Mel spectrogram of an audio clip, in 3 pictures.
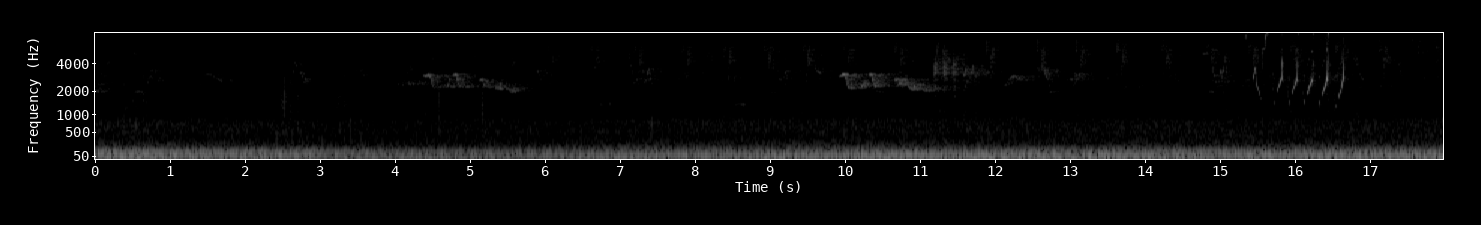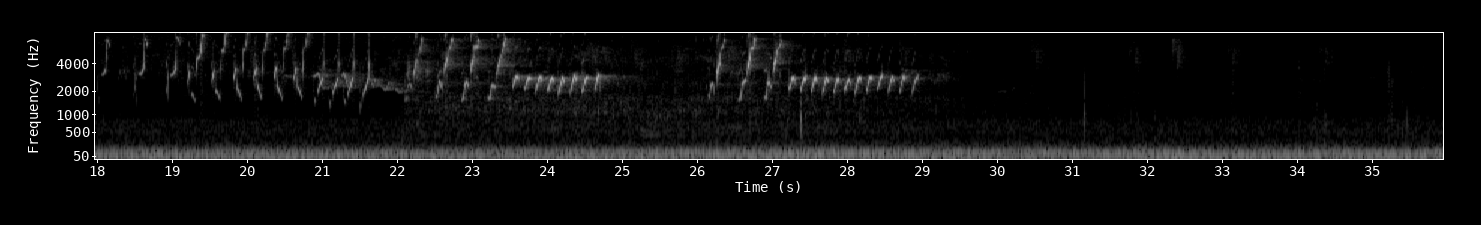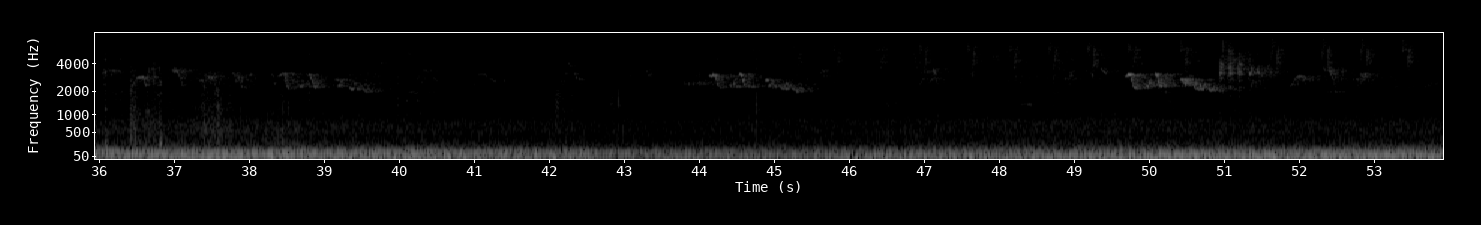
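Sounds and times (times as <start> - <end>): songbird rapid trill: 14.2 - 30.7
faint high bird calls: 14.3 - 30.8.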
